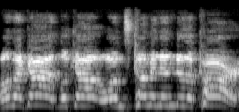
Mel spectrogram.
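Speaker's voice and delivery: high-pitched, carrying yell. In the car, calling out so the lady can hear you: yelling. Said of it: "I yell, so the lady can hear me".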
